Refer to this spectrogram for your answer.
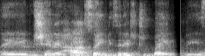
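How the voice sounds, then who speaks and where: A woman speaks with a Kenyan accent. Her voice is high in pitch. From Kenya (Luhya). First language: Luhya. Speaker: YouTuber, lifestyle vlogger. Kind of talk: casual livestream chat while cooking.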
